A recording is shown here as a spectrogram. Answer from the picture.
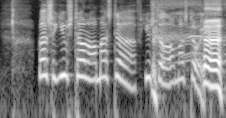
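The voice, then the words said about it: Imitates another person's voice. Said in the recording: “my Jen imitation”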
